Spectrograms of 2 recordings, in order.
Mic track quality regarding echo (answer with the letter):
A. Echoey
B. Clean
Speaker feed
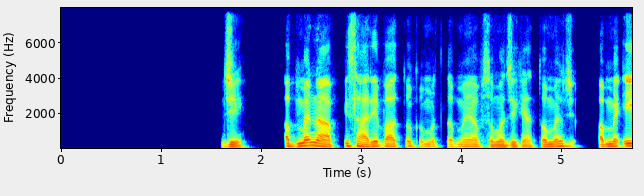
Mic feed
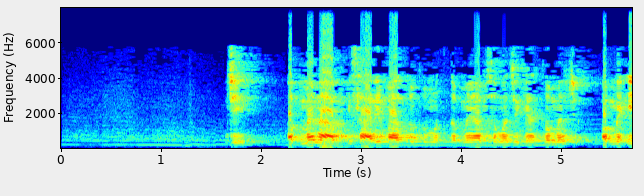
A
